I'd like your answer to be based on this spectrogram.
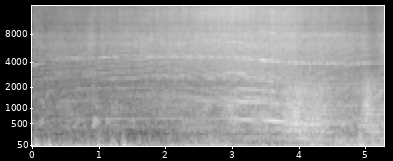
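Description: Twin engines of an Avios KingTwin 1700mm RC plane run at full power, a steady droning whine that swells louder toward the end as the aircraft passes nearer; a faint voice is heard underneath.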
